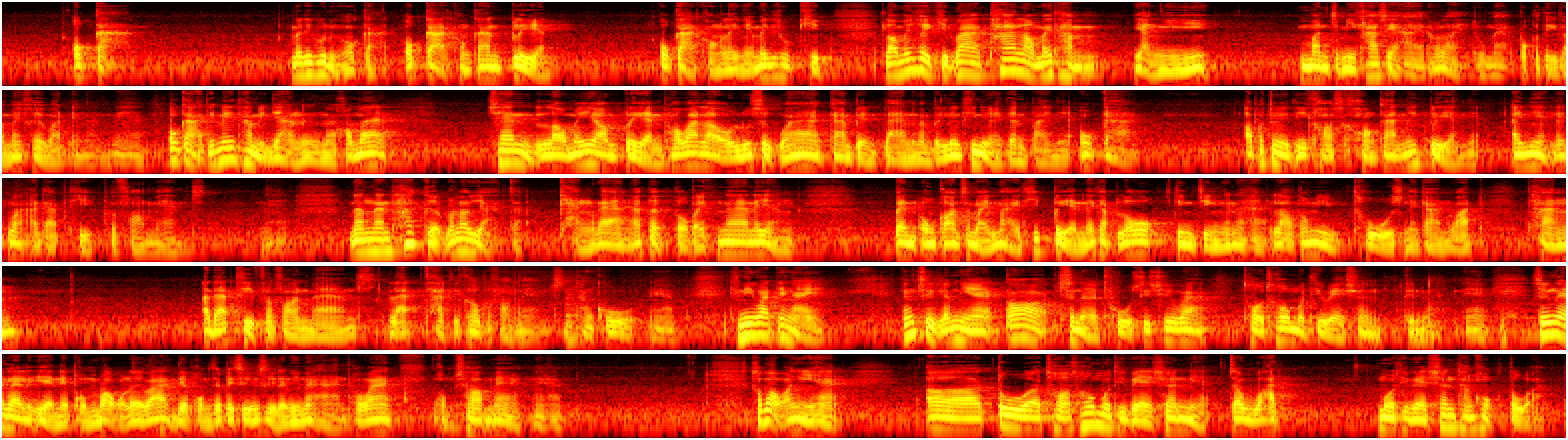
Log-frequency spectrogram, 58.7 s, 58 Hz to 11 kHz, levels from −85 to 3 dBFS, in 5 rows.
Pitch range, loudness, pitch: 75-110 Hz, -21 LUFS, 95 Hz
